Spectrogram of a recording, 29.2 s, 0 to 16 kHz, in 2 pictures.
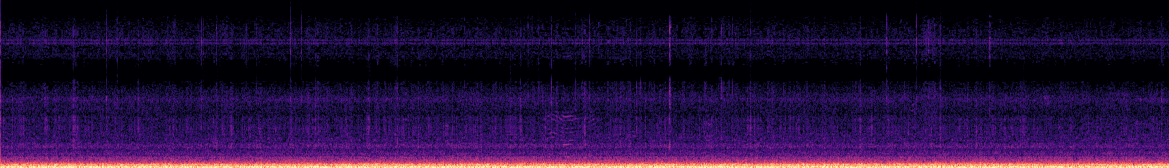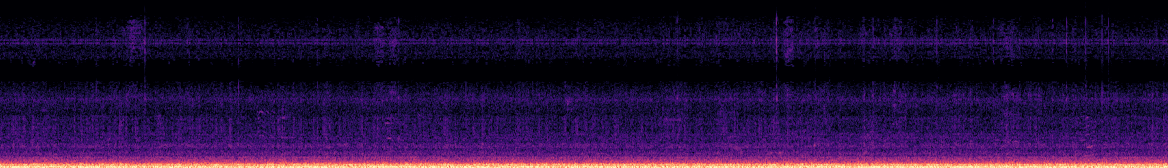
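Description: Cabin noise inside a Boeing 737-800 climbing after takeoff: its CFM56-7B jet engines and the airflow make a steady low roar with a faint hum in it.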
